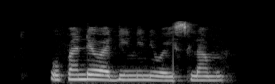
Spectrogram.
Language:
Swahili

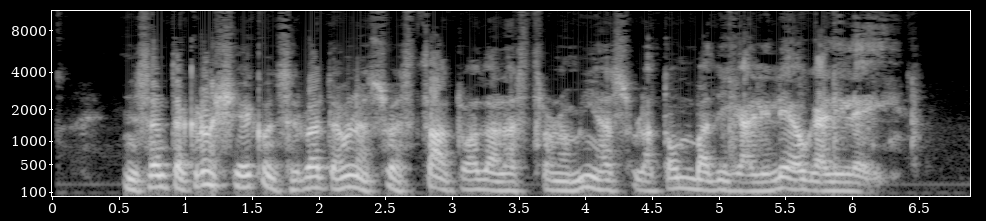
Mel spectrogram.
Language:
Italian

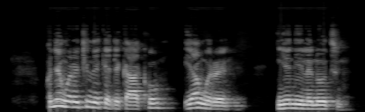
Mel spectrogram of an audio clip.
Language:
Igbo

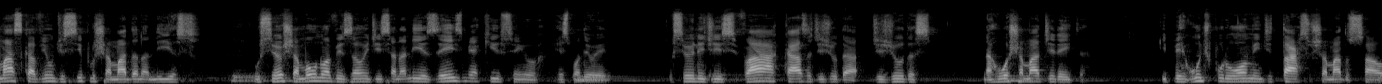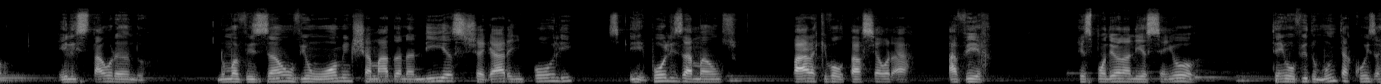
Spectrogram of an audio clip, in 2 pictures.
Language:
Portuguese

